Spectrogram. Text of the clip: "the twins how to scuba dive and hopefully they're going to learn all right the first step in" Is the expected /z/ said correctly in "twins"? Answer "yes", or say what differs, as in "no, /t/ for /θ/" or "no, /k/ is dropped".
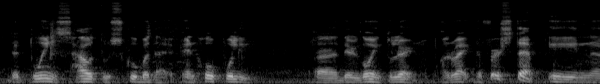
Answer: no, /s/ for /z/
